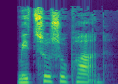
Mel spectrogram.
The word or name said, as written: mezzosopran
